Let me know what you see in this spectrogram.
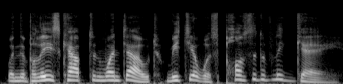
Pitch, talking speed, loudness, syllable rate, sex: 165 Hz, 175 wpm, -19 LUFS, 5.6 syllables/s, male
